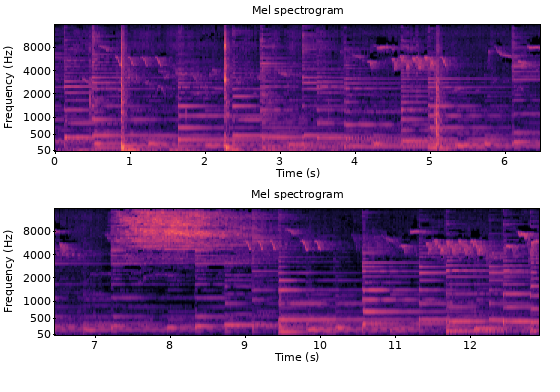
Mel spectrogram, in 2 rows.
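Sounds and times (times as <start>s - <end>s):
sharp knocks: 0.0s - 4.1s, 5.0s - 5.5s
high bird chirps in a forest: 0.0s - 12.9s.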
